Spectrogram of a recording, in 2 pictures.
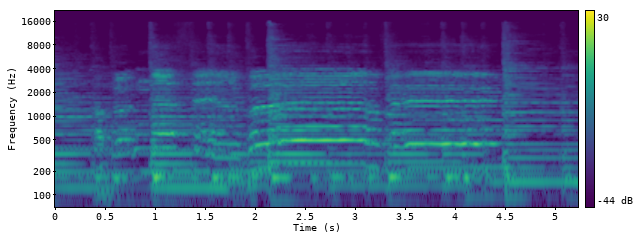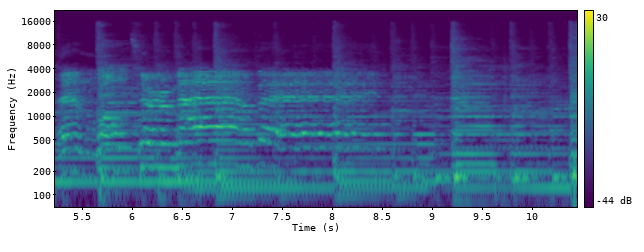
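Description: A man singing a country ballad while strumming a steel-string acoustic guitar. The voice stops near the end, leaving the guitar strumming alone.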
